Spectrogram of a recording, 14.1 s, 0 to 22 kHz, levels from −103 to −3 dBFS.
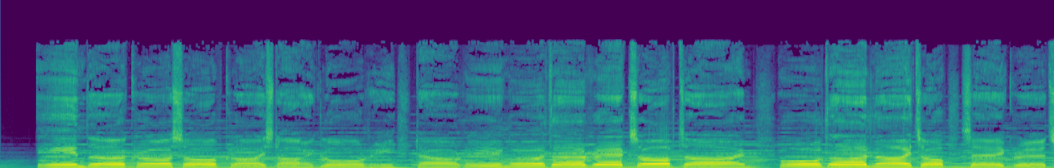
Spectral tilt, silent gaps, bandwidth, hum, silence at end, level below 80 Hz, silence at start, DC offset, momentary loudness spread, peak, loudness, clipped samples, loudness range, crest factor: -6 dB/octave; none; 17 kHz; none; 0 s; -24 dBFS; 0.5 s; under 0.1%; 9 LU; 0 dBFS; -13 LUFS; under 0.1%; 5 LU; 12 dB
